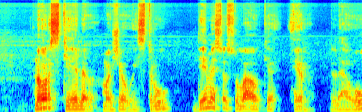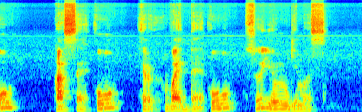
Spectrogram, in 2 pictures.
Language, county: Lithuanian, Vilnius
